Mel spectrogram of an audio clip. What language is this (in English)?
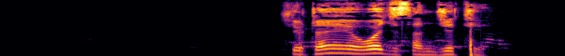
Indus Kohistani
